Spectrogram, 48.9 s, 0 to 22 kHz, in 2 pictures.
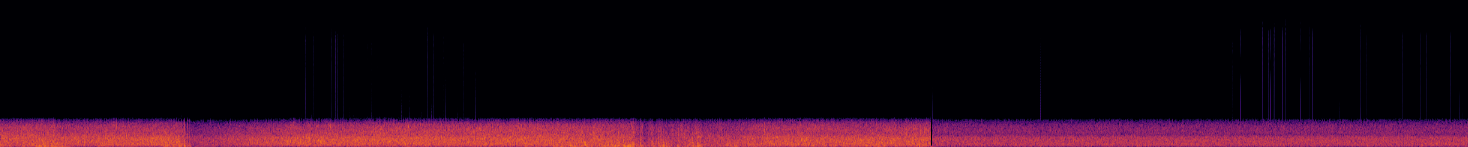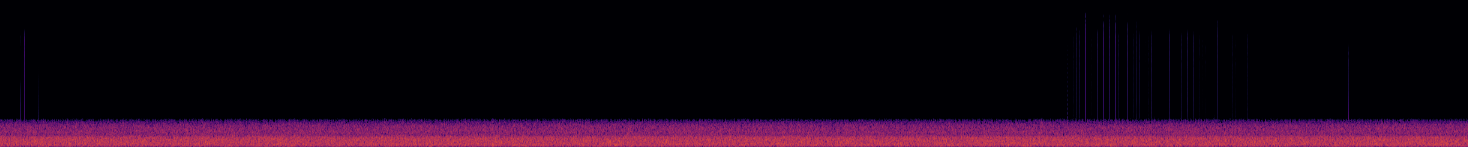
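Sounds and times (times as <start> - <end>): creek water running: 0.0 - 10.2.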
